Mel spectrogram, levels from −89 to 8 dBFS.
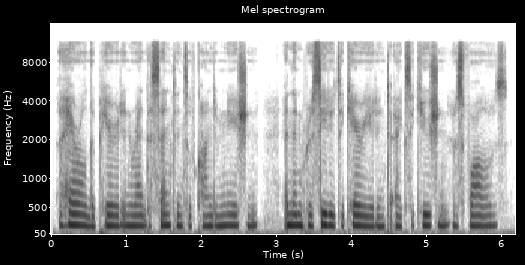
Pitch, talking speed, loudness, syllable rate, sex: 175 Hz, 185 wpm, -18 LUFS, 6.3 syllables/s, female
